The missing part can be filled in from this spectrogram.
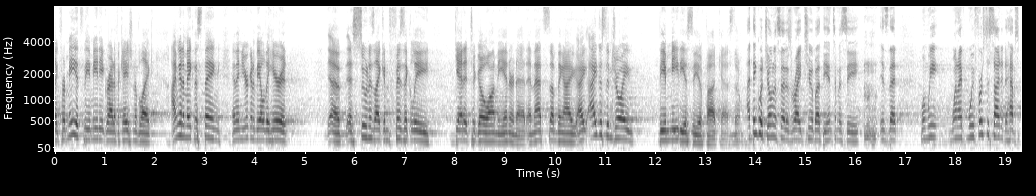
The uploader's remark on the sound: It's a nerdist hostful live from ID10T festival!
